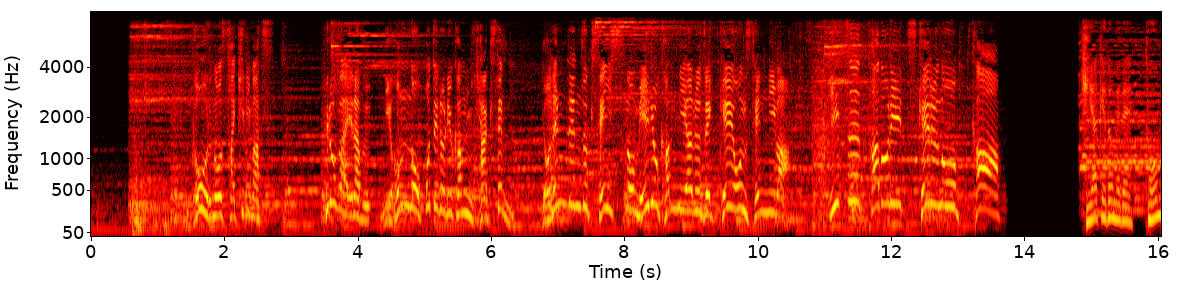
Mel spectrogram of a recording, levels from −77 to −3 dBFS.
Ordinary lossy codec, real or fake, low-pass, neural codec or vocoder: none; real; 7.2 kHz; none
